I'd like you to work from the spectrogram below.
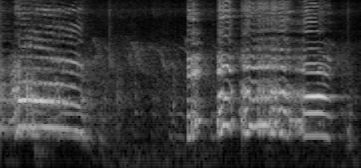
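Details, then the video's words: Roosters crowing at dawn: one loud drawn-out crow, a pause, then another rooster's crow beginning with short stuttered notes and ending in a long harsh sustained call. "roosters crowing in the dawn, manok galing tumitilaok"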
